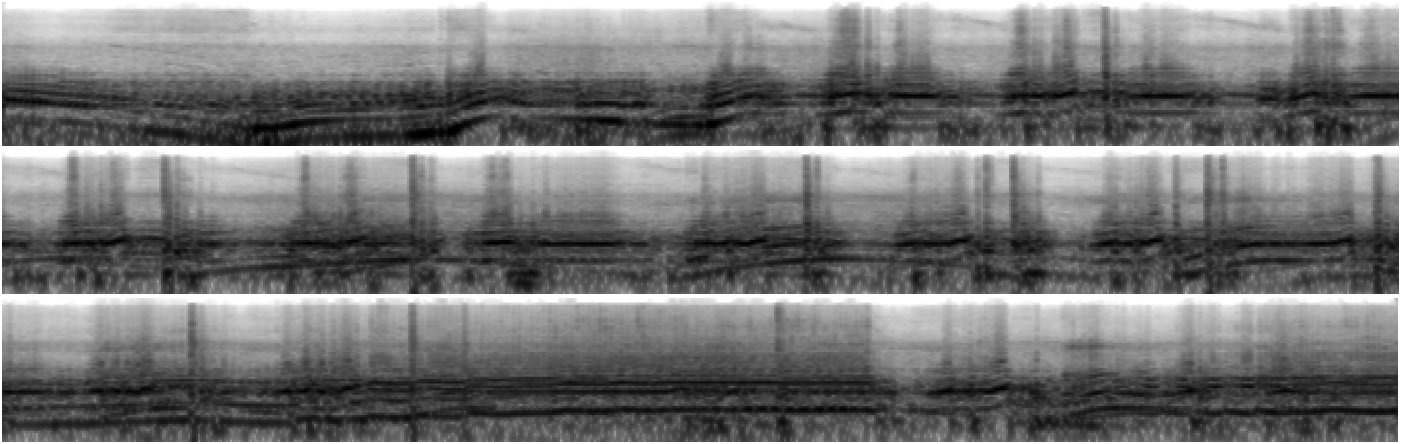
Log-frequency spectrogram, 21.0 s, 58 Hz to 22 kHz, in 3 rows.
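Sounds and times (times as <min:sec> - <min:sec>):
car engine revving hard: 0:00.0 - 0:20.9
exhaust cracks: 0:01.2 - 0:20.9.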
